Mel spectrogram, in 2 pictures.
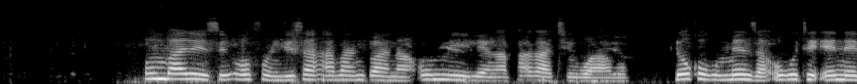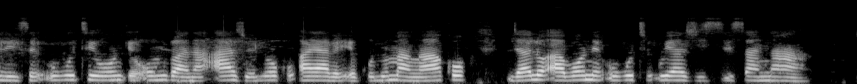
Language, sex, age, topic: North Ndebele, female, 50+, education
